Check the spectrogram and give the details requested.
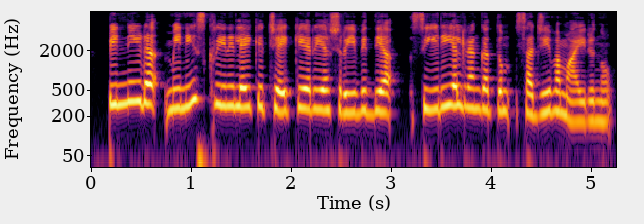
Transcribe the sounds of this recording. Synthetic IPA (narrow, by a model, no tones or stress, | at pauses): pinːiːɽɨminiskriːnile̞ːkːɨt͡ɕe̞ːkːe̞ːrijɐɕriːʋid̪ʱjɐsiːɾijɐlɾɐŋɡɐt̪ːumsɐd͡ʑiːʋɐmaːjiɾunːu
